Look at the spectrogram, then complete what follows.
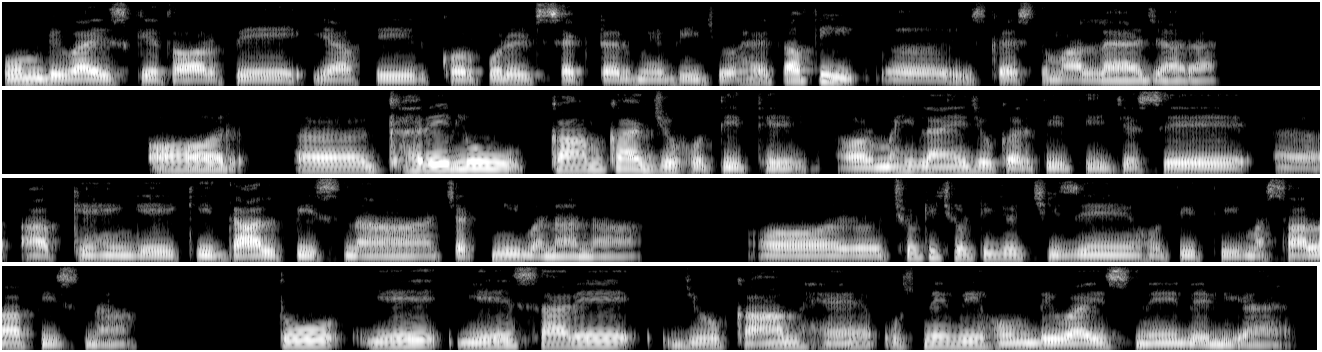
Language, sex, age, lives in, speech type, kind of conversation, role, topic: Hindi, male, 25-29, India, conversation, unstructured, none, क्या आप घर के स्वचालित उपकरणों का उपयोग करते हैं, और कैसे?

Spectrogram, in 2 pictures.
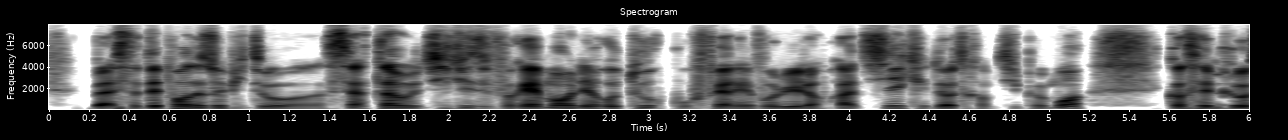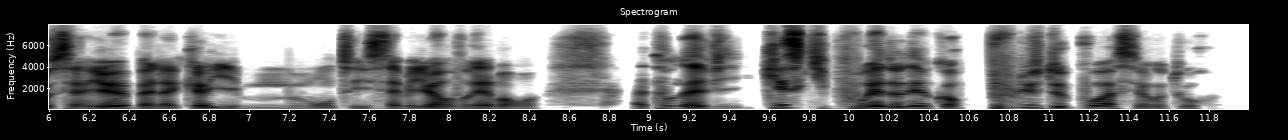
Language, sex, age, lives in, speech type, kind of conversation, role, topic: French, male, 20-24, France, read, expert-assistant, expert, Comment expliquer qu’aller chez le médecin reste plus compliqué pour certains que pour d’autres ?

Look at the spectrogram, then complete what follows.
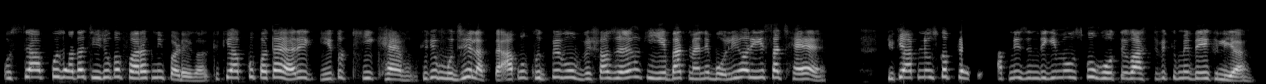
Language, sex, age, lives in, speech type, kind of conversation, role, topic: Hindi, female, 20-24, India, conversation, advice, advisor, क्या आप लोगों की आलोचना के डर से अपनी बात नहीं रख पाते हैं?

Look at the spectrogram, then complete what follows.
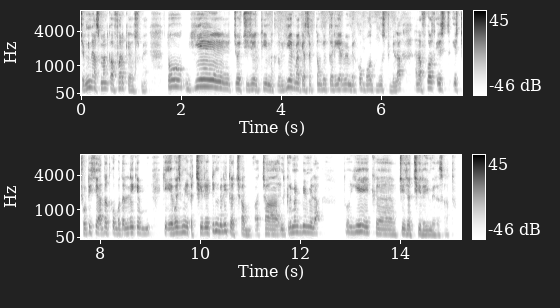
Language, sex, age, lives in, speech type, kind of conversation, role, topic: Hindi, male, 50-54, India, conversation, podcast, guest, Kya koi chhoti si aadat hai jisne tumhari zindagi badal di?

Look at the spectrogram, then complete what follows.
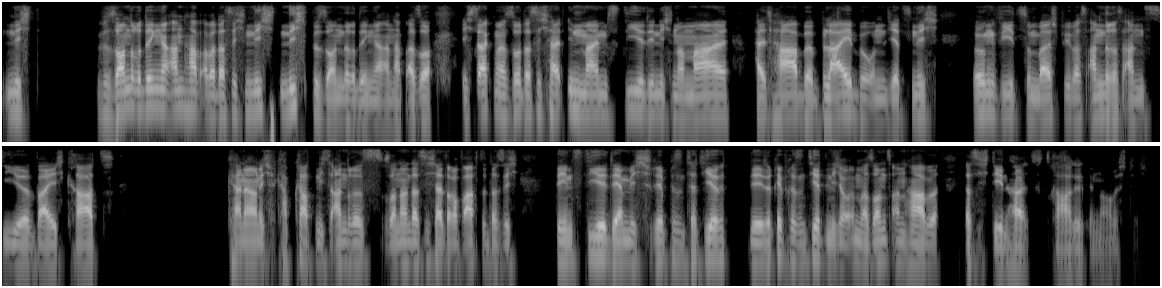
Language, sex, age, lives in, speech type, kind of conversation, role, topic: German, male, 18-19, Germany, conversation, podcast, guest, Was macht eine Gruppe für dich besonders einladend?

